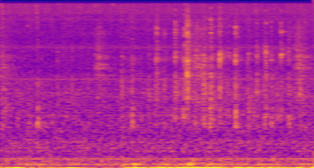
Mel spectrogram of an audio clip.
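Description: An article title being typed on a computer keyboard, soft quick keystrokes tapping in an irregular run, faint and close against a low background hum.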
